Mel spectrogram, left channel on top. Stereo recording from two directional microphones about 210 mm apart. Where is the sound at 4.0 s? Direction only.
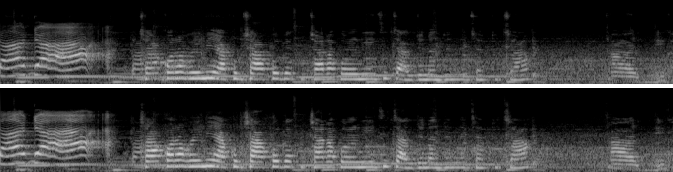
15° right (ahead or behind).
